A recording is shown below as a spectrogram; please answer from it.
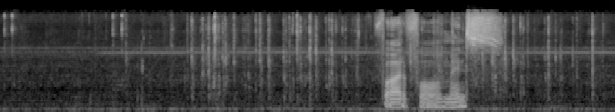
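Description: Computer keyboard keys clack in quick irregular bursts, fairly close, while someone speaks briefly in the middle.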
